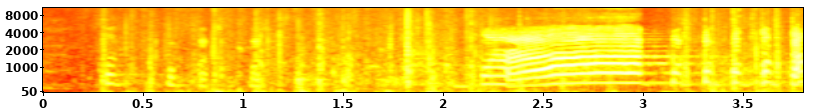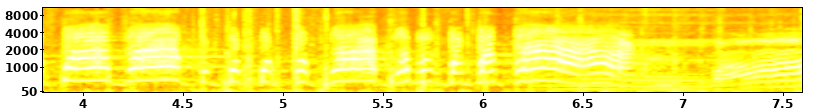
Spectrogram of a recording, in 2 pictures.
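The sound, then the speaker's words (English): A chicken clucks and lets out several loud, strained squawks in irregular bursts over a busy background of scuffling and clatter. “Chicken's dead.”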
